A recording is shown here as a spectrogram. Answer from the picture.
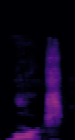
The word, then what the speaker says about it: Maurice: It's spelled Maurice, but it's pronounced Morris.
